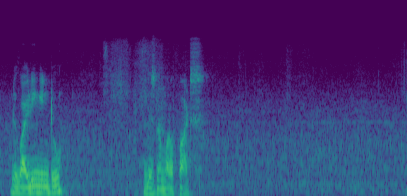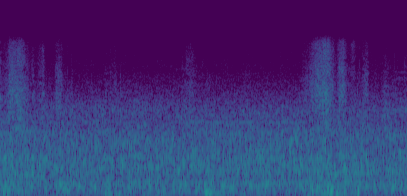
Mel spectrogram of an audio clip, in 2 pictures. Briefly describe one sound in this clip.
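A plastic ruler slides over paper.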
